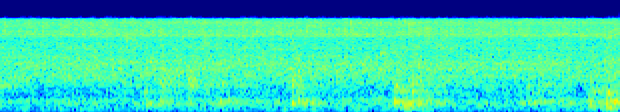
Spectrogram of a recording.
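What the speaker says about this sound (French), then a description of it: "La brosse, on va mouiller la brosse." Tap water runs steadily to wet a shaving brush for a traditional shave, a loud, continuous rushing splash with slight surges and no voices.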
